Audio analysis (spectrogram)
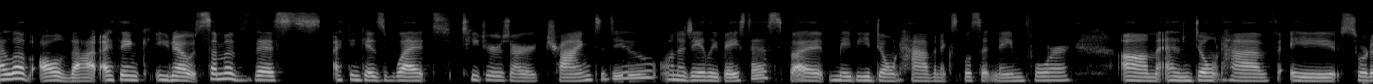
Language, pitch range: English, 165-195 Hz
